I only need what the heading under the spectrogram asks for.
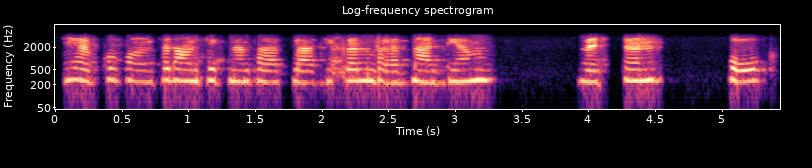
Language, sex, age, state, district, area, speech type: Hindi, female, 18-30, Uttar Pradesh, Azamgarh, rural, conversation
